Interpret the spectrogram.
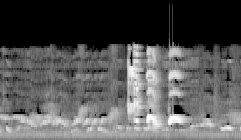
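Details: Rapid run of short slurred whistles from a white-rumped shama in display, followed by harsh high chattering notes and loud sweeping whistles, then a thin rising whistle at the end.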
